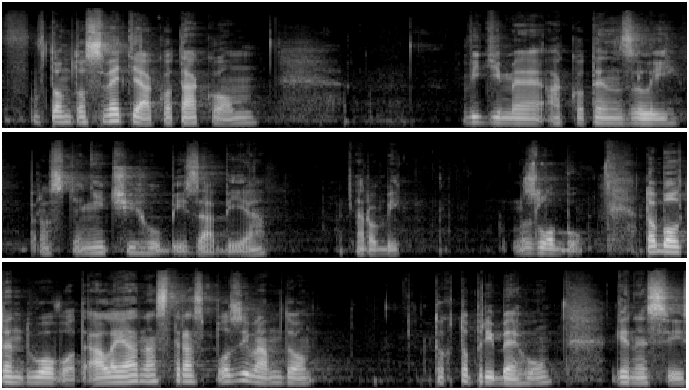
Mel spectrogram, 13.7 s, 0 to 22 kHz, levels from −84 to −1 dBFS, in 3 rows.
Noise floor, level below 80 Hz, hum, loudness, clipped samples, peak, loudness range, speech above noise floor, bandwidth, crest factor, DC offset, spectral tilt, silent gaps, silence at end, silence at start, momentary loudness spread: -62 dBFS; -80 dBFS; none; -26 LUFS; under 0.1%; -4 dBFS; 8 LU; 35 dB; 17.5 kHz; 24 dB; under 0.1%; -2 dB/octave; none; 0 s; 0 s; 17 LU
